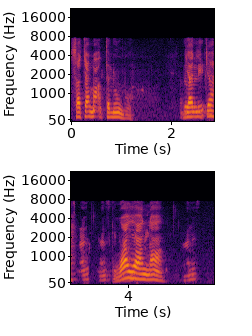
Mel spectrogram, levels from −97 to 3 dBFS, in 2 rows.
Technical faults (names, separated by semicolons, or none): echo leak; speech suppressed in double talk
